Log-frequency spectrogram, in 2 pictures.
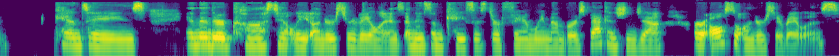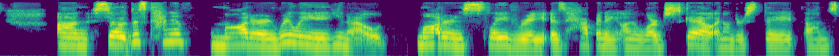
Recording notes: In this La Trobe Asia webinar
